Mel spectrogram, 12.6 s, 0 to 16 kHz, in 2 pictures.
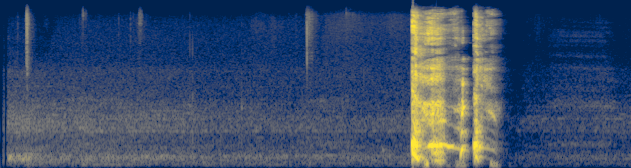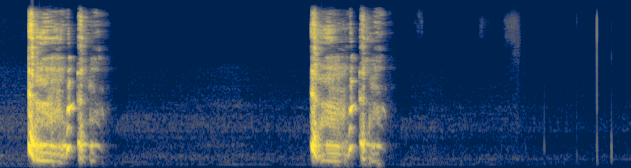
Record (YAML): three_cough_length: 12.6 s
three_cough_amplitude: 31160
three_cough_signal_mean_std_ratio: 0.24
survey_phase: beta (2021-08-13 to 2022-03-07)
age: 45-64
gender: Female
wearing_mask: 'No'
symptom_cough_any: true
symptom_runny_or_blocked_nose: true
symptom_sore_throat: true
symptom_onset: 4 days
smoker_status: Prefer not to say
respiratory_condition_asthma: false
respiratory_condition_other: false
recruitment_source: Test and Trace
submission_delay: 2 days
covid_test_result: Negative
covid_test_method: RT-qPCR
